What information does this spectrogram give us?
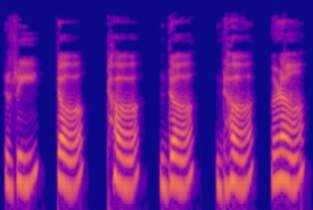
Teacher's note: मूर्धन्य कठोर तालु के अगले भाग से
